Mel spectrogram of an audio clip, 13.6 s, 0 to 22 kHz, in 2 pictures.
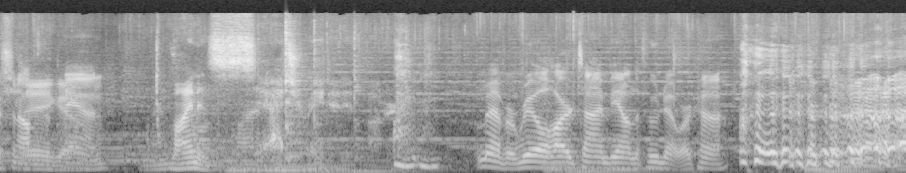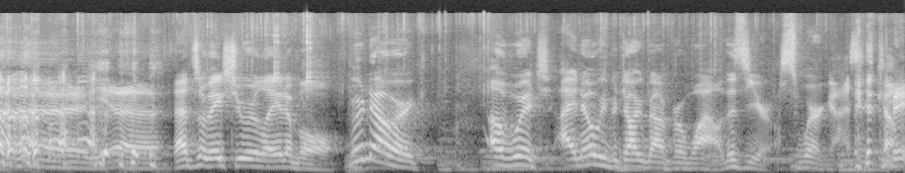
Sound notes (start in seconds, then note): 5.5 all laughing together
